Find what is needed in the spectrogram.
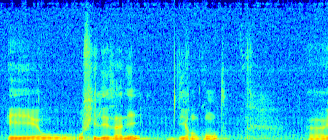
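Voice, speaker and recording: Speaking with a Swiss accent, a man talks at a fairly slow pace in a fairly low pitch with monotone, flat intonation. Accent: Swiss French, noticeable. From Switzerland. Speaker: sound healing practitioner, speaker at wellness fair. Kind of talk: talk to an audience. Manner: hesitant, many fillers.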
